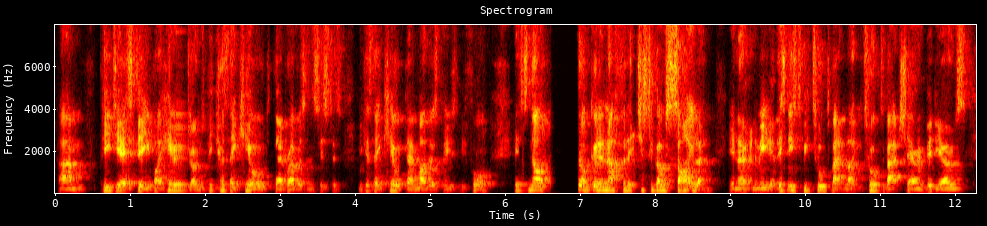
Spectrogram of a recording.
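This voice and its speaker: A man speaks as an activist guest in a mid-pitched voice, insistent and tagging his points with quick questions. His voice rings in an echoey room. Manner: insistent, tag questions, repeats phrases. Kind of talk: interview talk.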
